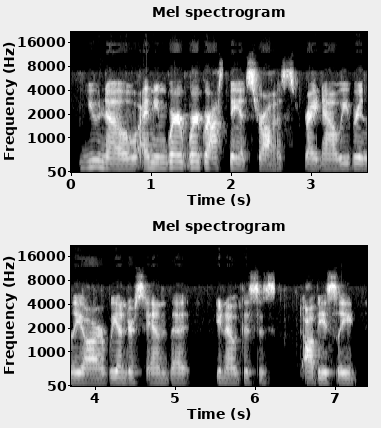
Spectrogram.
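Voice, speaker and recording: A woman's voice: deep voice, fairly bright tone. A woman playing a tabletop game, speaking earnestly and pleadingly in character, with fillers. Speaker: player. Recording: dull, slightly lo-fi online audio.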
